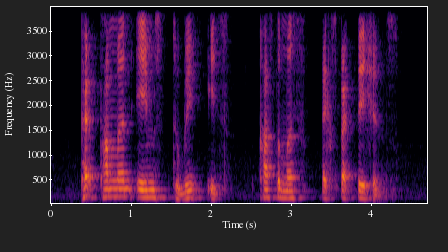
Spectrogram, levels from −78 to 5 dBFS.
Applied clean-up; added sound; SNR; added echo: none; none; none; none.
